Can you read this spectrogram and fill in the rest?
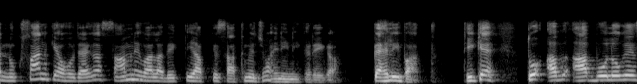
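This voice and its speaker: Persuasive man giving a sales training talk. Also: high voice. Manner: persuasive, repeats lines for emphasis, asks the audience questions. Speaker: network marketing trainer. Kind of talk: live online training talk.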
